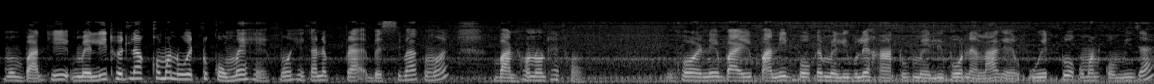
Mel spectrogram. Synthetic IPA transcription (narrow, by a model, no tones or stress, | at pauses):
mojbanʱimelitʰojdilaɔkɔmanuetːʊkɔmɛɦɛmojxɛkanɛpa̰bɛsibakmojbandʱɔnɔtʰɛtʰɔ̰̃ | ɡʱɔɹnibaɹipanit̚bɔkɛmelibolojɦãtʊmelibɔnalaɡɛ̰ṵetːʊɔkɔmankɔmizaj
